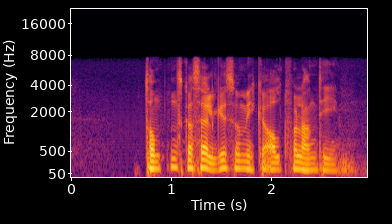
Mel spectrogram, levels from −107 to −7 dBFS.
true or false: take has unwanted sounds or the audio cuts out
false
